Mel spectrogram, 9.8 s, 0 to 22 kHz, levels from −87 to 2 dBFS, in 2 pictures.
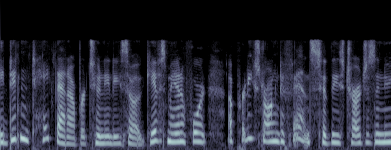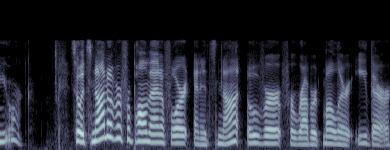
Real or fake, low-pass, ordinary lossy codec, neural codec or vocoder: real; 7.2 kHz; MP3, 64 kbps; none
